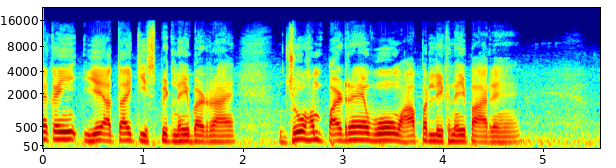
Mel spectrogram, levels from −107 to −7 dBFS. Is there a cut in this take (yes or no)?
no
